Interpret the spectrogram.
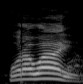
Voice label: "worawai", Ansus; cassowary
